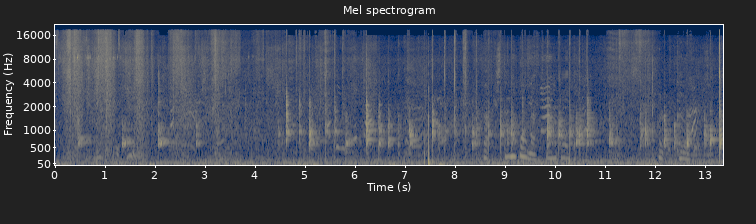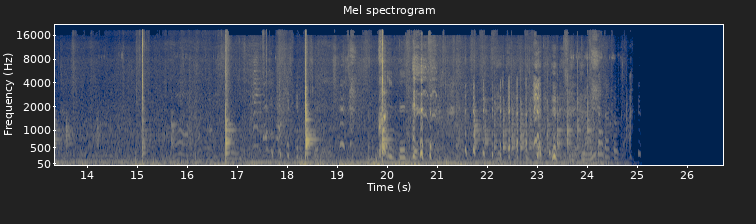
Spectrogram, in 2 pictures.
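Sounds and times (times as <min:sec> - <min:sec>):
kama pot being struck: 0:00.3 - 0:17.3, 0:18.3 - 0:18.8, 0:19.9 - 0:20.3, 0:21.7 - 0:24.5
laughter: 0:17.5 - 0:25.0.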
